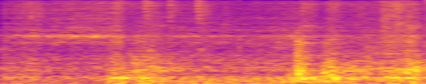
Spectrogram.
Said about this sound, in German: Rumpelnd schlängelt sich der Zug der Kurhessenbahn durch die hügelige Landschaft. Nächste Station, Bad Arolsen. Dieser Zug endet dort.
